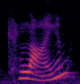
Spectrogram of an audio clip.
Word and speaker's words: climb: some of these words climb we don't pronounce the b at the end crum lam and num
